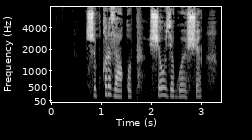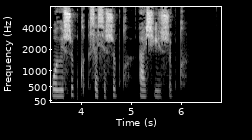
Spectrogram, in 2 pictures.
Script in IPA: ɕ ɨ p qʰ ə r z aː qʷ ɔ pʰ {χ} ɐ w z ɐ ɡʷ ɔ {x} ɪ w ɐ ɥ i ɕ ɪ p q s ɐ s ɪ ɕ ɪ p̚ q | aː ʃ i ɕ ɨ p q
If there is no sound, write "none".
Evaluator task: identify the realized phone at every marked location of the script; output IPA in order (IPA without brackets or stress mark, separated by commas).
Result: ʃ, ʃ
